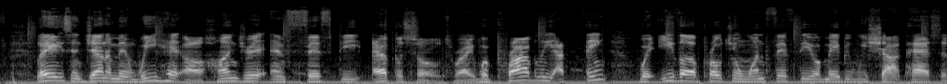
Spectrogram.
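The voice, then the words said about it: New York Brooklyn accent. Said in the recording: “I have a straight up New York accent. I'm trying to shake it. ... naturally I'm from Brooklyn and we all say earth. E A R F”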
